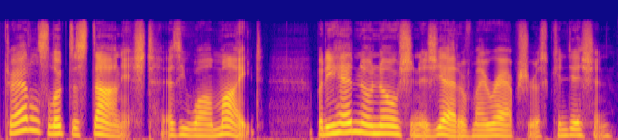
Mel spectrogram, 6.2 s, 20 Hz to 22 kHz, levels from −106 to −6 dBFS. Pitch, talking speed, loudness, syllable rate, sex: 190 Hz, 175 wpm, -18 LUFS, 5.1 syllables/s, female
